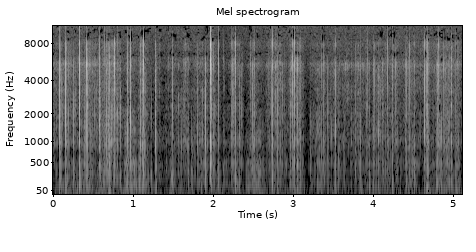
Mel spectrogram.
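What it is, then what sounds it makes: Checker plate vinyl wrap sheet. Long nails scratch and tap rapidly across the embossed tread of a curved silver checker-plate-pattern vinyl wrap sheet. The result is a quiet, dense patter of short, dry clicks and crinkly scrapes with no ringing.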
